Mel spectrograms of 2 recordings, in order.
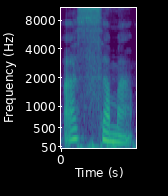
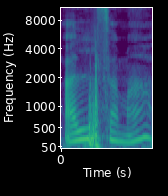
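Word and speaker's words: السماء: Shams your letter and we say as Sama we don't say al-sama so the lamb is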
